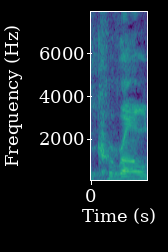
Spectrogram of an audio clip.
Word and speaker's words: chorale: But the chorale prelude is particular to the organ.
